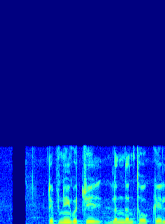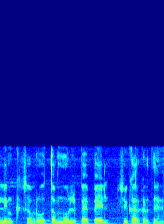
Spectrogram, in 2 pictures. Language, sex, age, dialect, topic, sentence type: Hindi, male, 25-30, Awadhi Bundeli, banking, statement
